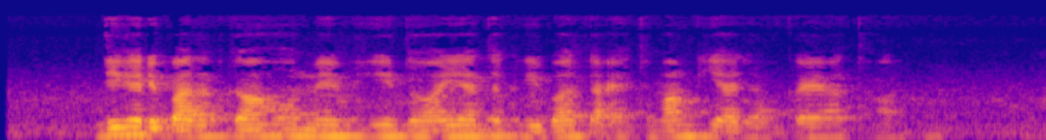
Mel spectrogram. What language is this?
Urdu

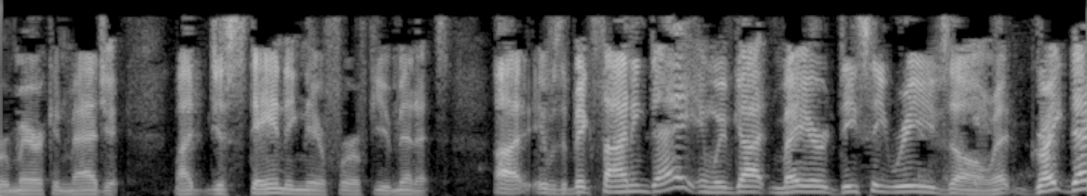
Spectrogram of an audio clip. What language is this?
English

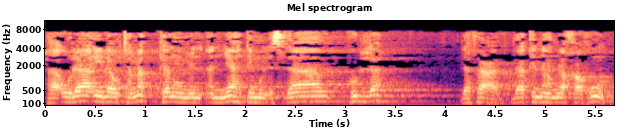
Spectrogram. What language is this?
Arabic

